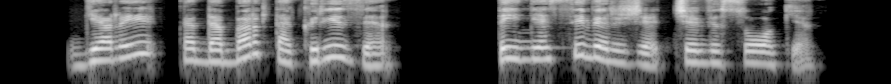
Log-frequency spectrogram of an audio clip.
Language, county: Lithuanian, Klaipėda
